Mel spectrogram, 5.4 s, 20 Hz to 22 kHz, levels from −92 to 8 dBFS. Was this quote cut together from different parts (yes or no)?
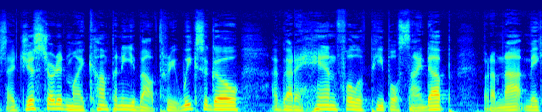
no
